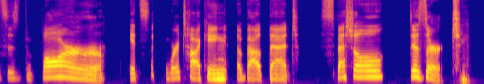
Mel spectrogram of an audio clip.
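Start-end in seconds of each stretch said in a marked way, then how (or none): 0.0-1.6 heavier, thick Midwestern accent. Clarifying which kind of bar is meant: heavier Midwestern accent. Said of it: "a heavier Midwestern accent".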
